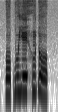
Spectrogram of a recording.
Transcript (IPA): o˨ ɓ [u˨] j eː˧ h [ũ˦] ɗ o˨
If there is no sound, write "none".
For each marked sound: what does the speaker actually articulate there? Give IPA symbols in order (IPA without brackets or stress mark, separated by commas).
u˧, ũ˦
